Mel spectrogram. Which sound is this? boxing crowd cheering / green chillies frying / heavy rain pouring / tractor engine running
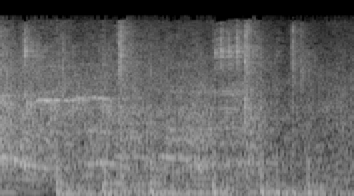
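boxing crowd cheering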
